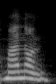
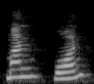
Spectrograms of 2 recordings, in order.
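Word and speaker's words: 만원: 10.000 on bahasa Koreanya ini dibaca Manon tulisannya Man work manual tetapi bacanya dah Manon Jadi digabung nyambung gitu ya membacanya bukan Man Won tetapi Manon seperti itu itu adalah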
